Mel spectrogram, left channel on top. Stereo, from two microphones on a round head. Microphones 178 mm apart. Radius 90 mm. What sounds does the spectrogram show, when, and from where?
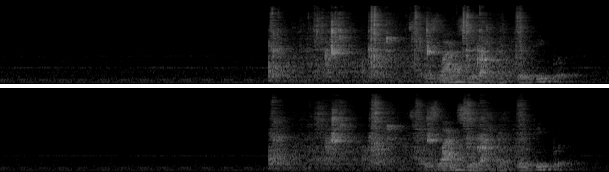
2.7 s a splash: 70° left (ahead or behind), 0.7 m
4.2 s a man speaking: 20° right (ahead or behind), 0.6 m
